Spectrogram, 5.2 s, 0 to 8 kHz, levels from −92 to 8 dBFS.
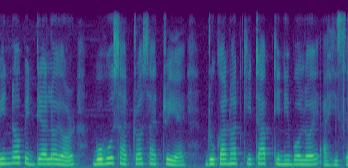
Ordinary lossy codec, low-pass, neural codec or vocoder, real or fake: none; 7.2 kHz; none; real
